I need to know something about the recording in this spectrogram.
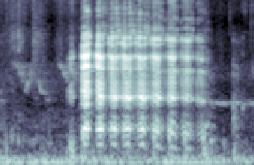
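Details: A Nigerian Dwarf baby goat gives a single loud, quavering bleat lasting under a second, pulsing rapidly, amid other farm goats waiting to be fed.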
